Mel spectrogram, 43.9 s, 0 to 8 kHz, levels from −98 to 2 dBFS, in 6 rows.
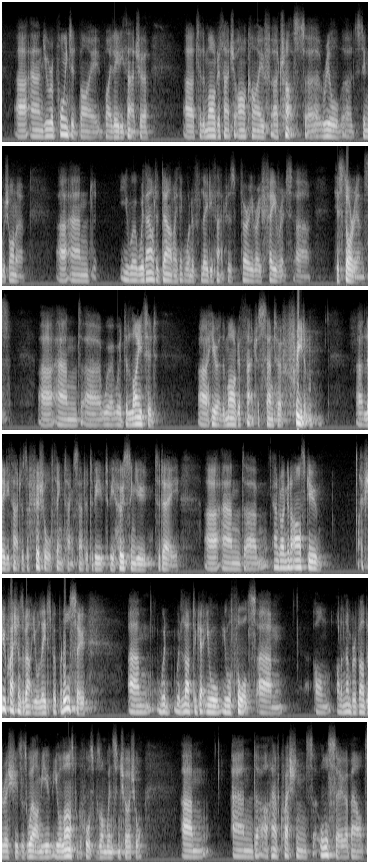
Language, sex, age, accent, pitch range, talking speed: English, male, 40-59, British, 115-145 Hz, 170 wpm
